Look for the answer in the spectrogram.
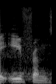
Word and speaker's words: Ephraim: Well, if you're Jewish, you say it this way. If you're Greek, you say it this way. I'm like, whatever, whatever. How do the Americans say it? So that's what I went with, all right? Americans say Ephraim.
